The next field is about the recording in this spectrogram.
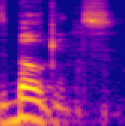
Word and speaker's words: Bogans: Oh, Bogans. Okay, I thought it was Bogus. – It's Bogans. – Keith Bogans. – How you spell that? B-O-G-U-S? – You know how to spell it, nigga.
